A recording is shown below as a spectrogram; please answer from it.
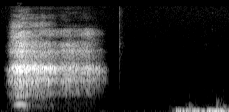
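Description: A man's breathy sigh into a close microphone, about a second long. It is followed near the end by a few low bumps.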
